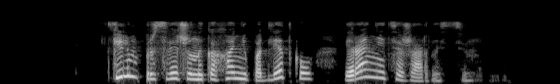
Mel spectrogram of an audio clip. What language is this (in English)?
Belarusian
